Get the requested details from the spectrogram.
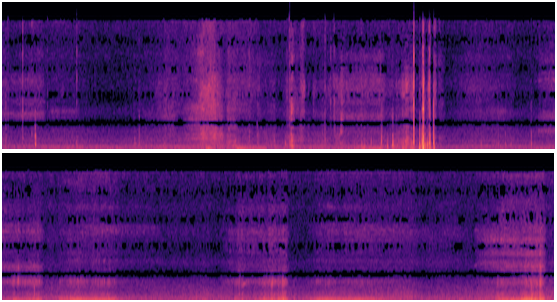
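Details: Soft, rumbling snores recurring with each breath over a noisy background: snoring.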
